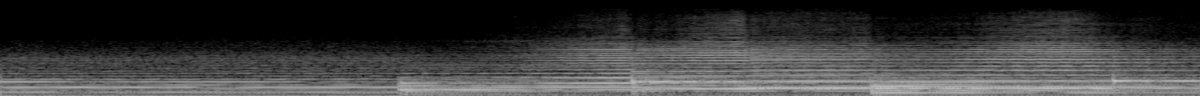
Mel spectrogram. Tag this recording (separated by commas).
Cello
